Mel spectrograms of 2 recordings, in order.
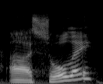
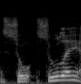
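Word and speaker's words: Soulé: Sole. Forget how to say his name. Sule, I think, is how you say his name.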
